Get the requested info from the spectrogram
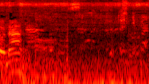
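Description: Steady low rumble of road and engine noise inside a moving vehicle. A voice is heard briefly over it in the first half-second.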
